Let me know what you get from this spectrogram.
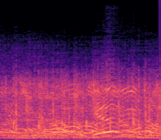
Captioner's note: applause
